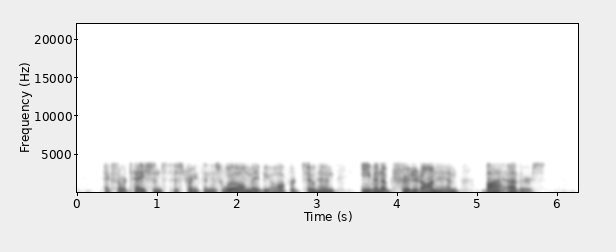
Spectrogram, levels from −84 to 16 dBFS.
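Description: Throughout, the speech carries G.729 codec damage: an 8 kbit/s pulse-based rebuild that removes everything above 4 kHz, giving plainly audible roughness and a synthetic edge. From 5.26 to 5.33 s, VoIP packet loss is concealed by the speech codec. Roughly 40 ms went missing, which fits two lost packets. The decoder stretches its last frame into a fading buzzy tone or coloured noise before the speech recovers.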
